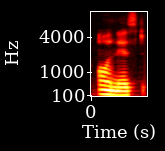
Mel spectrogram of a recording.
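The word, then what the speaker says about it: honest: नेक्स्ट वन ऑनेस्ट, जो मैंने पहले बता दिया था, एच साइलेंट है, सो अ से स्टार्ट हो रहा है तो हम एन यूज़ करेंगे।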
